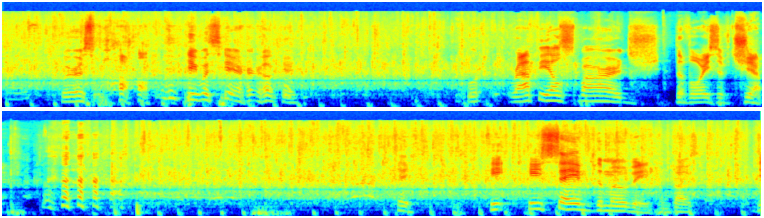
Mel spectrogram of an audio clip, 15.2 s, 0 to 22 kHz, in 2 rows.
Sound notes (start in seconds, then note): 2.8 audience clapping; 8.0 laughs; 8.2 audience clapping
